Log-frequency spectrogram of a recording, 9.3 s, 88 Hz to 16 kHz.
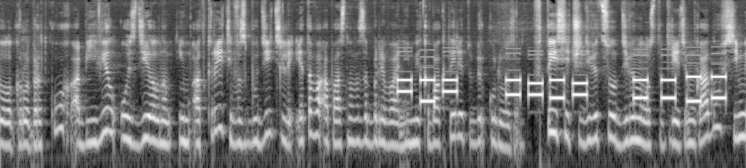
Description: DTMF, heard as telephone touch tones, dialled by hand, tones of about 180 ms. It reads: 020 8757 5536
